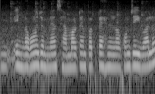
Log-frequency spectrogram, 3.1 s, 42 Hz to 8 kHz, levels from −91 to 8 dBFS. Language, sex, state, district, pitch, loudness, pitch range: Garhwali, female, Uttarakhand, Tehri Garhwal, 195 Hz, -28 LUFS, 190-205 Hz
